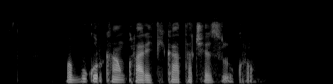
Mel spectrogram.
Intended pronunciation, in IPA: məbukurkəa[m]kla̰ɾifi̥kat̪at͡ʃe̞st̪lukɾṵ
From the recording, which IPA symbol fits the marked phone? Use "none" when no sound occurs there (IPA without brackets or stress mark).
m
